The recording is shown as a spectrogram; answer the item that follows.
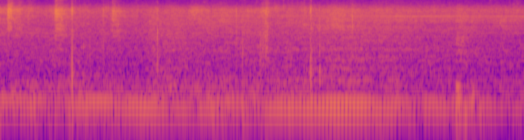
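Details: Low continuous purring from Bani, a friendly stray calico cat resting as a new mother of four kittens; the deep vibrating drone swells and eases in waves, with a few faint clicks and taps behind it.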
